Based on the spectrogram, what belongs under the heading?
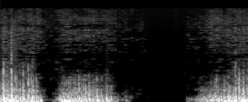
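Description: Low, coarse grating bursts with breathing, a pleural friction rub from inflamed pleural layers rubbing together.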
